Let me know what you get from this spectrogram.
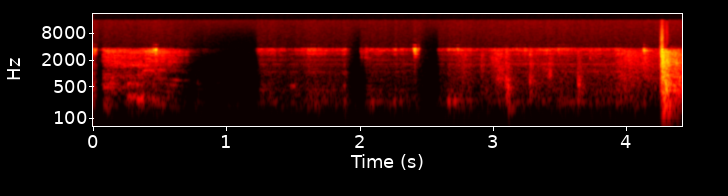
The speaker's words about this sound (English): So a crazy looking guy walks up to a home. The first thing you hear is him kicking in the door and then the homeowner catches him.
